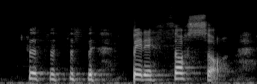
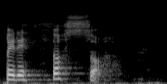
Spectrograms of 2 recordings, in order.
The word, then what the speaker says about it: perezoso: Na Espanha acontece o fenômeno linguístico chamado el ceceo, que é quando eles veem a letra Z, eles fazem perezoso, perezoso. Se você quer o sotaque de lá, aí você faz esse som.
